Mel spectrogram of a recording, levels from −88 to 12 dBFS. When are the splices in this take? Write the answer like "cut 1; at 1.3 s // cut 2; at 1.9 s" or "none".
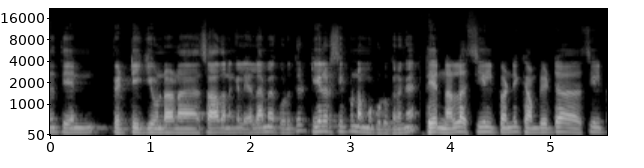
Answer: cut 1; at 3.7 s

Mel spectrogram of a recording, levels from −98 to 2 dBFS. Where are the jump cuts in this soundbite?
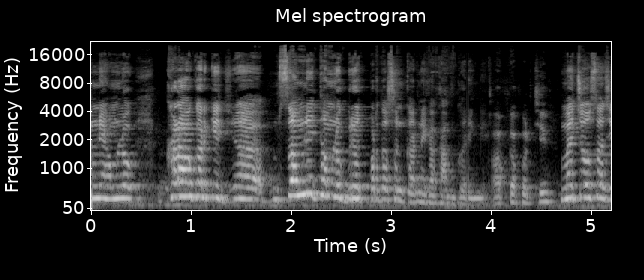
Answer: none

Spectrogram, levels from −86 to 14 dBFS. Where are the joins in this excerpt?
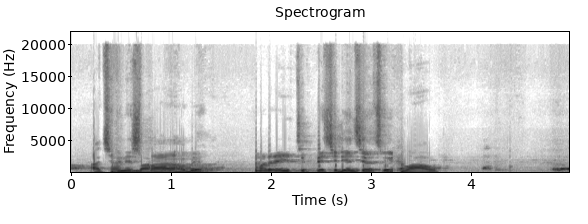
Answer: cut 1; at 1.8 s // cut 2; at 3.2 s

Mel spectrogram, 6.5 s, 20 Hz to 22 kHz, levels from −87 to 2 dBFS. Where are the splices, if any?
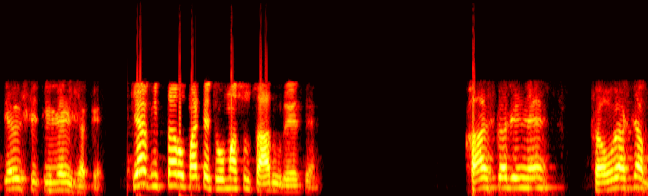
cut 1; at 1.3 s

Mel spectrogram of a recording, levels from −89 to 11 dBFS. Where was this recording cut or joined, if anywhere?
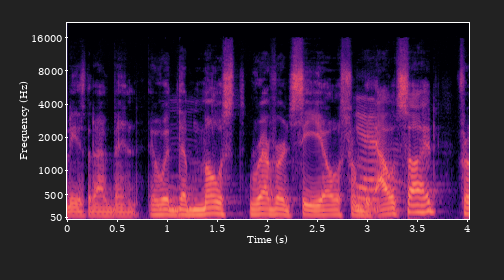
cut 1; at 1.7 s

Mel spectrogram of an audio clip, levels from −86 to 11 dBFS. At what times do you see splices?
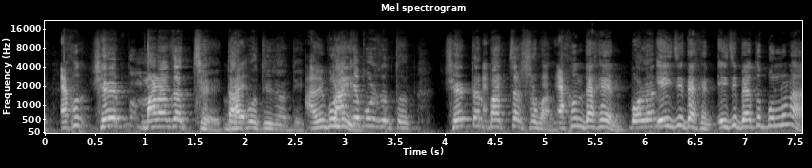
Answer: none

